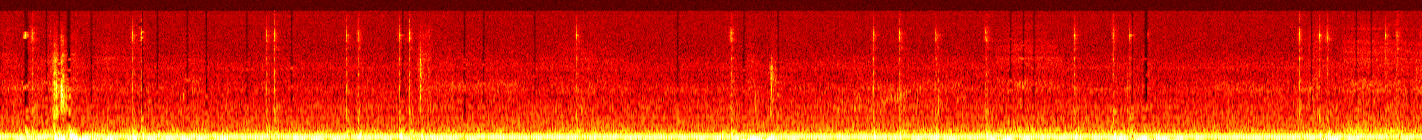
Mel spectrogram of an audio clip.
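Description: Near silence: a steady low hum with faint, scattered computer mouse clicks, the strongest about half a second in.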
